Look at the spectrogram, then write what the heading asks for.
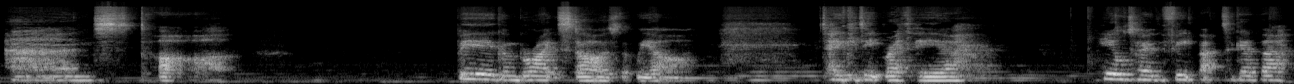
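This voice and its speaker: Slow, soft-spoken woman guiding meditation. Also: medium pitch, gravelly, echoey room, low-quality recording. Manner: soft, calm, soothing spa-like delivery with long pauses. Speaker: guided meditation and gentle movement instructor. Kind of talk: guided meditation and relaxation instruction. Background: background music.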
